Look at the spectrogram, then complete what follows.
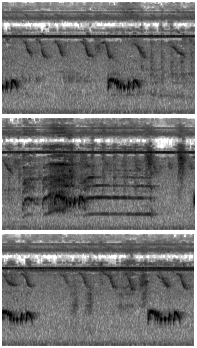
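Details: Zebra dove giving soothing cooing calls: short wavy trilled coos repeated every few seconds, with a rooster crowing midway, faint chirps of other birds and a steady high whine in the background.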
